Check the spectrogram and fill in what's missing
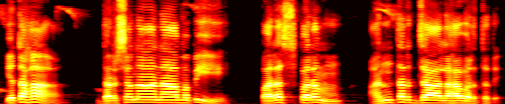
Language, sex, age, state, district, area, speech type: Sanskrit, male, 18-30, Karnataka, Chitradurga, rural, spontaneous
